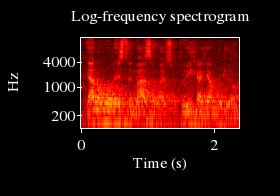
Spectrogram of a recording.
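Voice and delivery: low, soft messenger with grave news; subdued bad news. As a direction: break the death news quietly. Voices messenger bringing news of death.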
